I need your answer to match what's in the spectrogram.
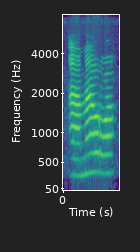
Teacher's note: حمزہ زبر آ، میم زبر ما، را، را ہیوی لیٹر ہے، اس کو ہم منہ بھر کے پڑھیں گے امر، جب وقف کریں گے تو را پہ جزم آ جائے گا، امر۔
